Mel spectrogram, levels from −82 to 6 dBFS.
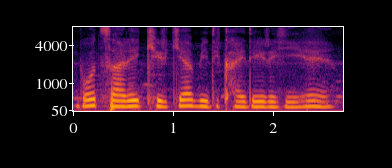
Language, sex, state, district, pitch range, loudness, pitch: Hindi, female, Arunachal Pradesh, Papum Pare, 185-205 Hz, -17 LUFS, 195 Hz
